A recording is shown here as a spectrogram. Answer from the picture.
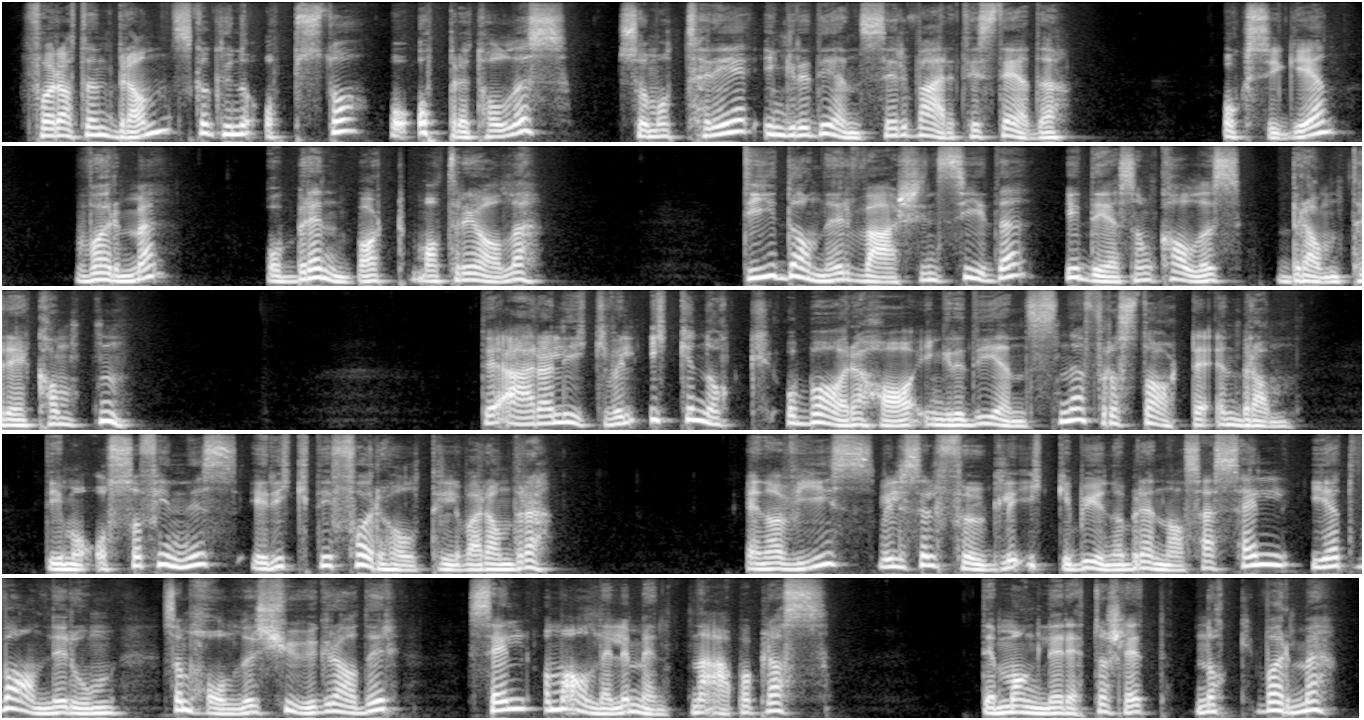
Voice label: no elæring

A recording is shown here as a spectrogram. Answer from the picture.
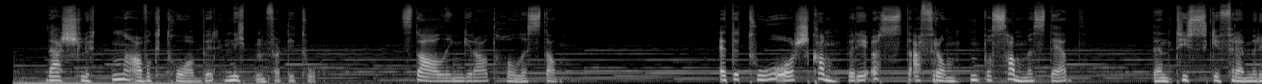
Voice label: no dokumentar

